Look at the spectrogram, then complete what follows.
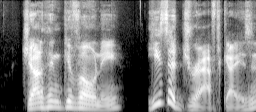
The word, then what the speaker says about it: Givony: So there was a story that came out, ESPN, Jonathan, do you know how to pronounce his last name? Givony. Jonathan Givony.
